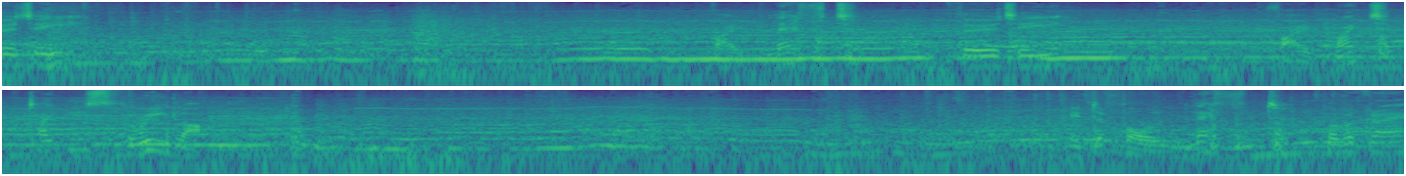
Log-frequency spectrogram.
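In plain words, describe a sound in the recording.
Gravel crunches and rattles under the tyres.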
